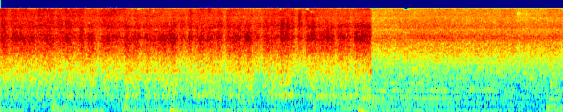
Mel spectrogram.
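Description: Stovetop pressure cooker venting steam through its pressure valve with a steady loud hiss, the 'chik-chik' sign that it has come up to pressure and the heat should be turned down. The hiss cuts off suddenly about three seconds in.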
